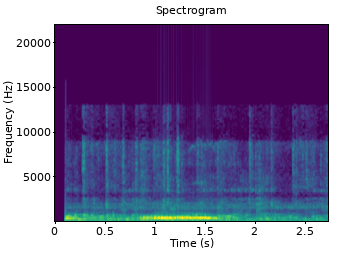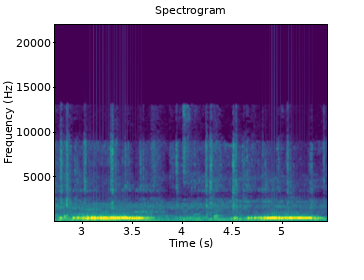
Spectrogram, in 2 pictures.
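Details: Domestic pigeons of the Shami breed: three low, hoarse cooing phrases, each about a second long, spaced roughly two seconds apart, with faint background clicks and rustling.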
